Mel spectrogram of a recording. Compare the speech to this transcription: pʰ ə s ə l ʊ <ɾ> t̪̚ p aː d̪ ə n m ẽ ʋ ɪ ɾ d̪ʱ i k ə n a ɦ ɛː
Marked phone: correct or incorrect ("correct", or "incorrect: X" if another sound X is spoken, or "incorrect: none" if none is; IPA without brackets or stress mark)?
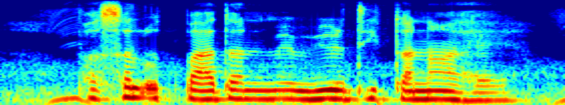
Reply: incorrect: none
